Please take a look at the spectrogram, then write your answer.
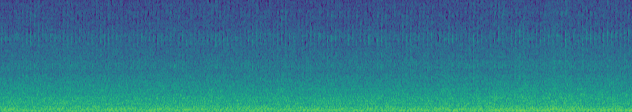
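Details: Old Mountfield push mower with entry-level Honda vertical-crankshaft engine, after clearing debris from carburettor float needle valve to stop leaking: steady single-cylinder chatter at constant speed, no misses or surging; normal running.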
